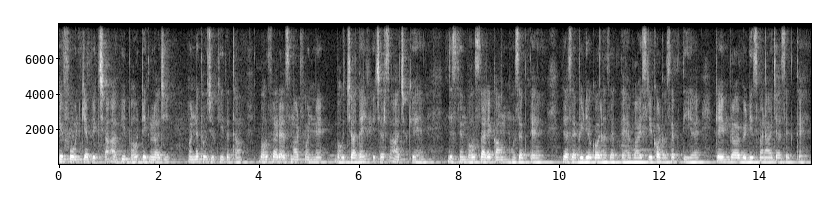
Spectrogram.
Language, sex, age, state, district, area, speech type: Hindi, male, 45-60, Madhya Pradesh, Balaghat, rural, spontaneous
